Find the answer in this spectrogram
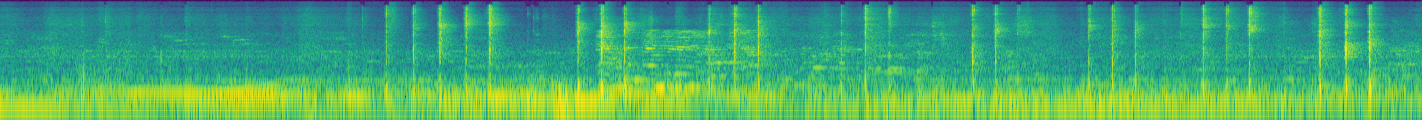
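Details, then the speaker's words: Finger percussion over the abdomen, moving downward from dull to tympanic note during a head-to-toe exam; sharp, hollow taps with the normal tympanic abdominal sound; tympany. "untuk ini perpusing ini biasanya kalau di area perut itu adalah bunypani kemudian kita perus yaitu dengan cara dari sini ke bawah Dari bunyi reduk ke timpani"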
